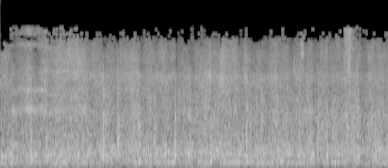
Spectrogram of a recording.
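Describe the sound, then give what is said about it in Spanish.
A train passing through a dark tunnel rumbles steadily and loudly for the whole stretch, a dense continuous roar with faint rhythmic clatter of wheels on rails and no voices. “El ferrocarril atraviesa un oscuro túnel.”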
